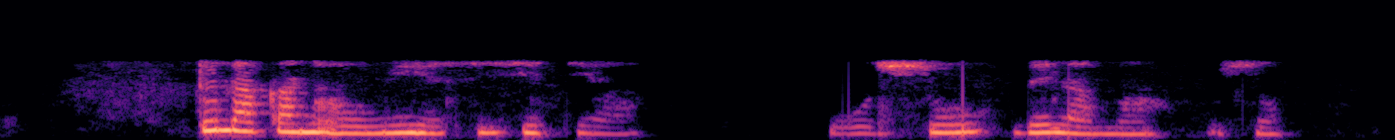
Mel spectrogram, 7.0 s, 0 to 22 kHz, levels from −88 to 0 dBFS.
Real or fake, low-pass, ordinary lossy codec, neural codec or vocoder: fake; 3.6 kHz; Opus, 64 kbps; vocoder, 44.1 kHz, 128 mel bands every 512 samples, BigVGAN v2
